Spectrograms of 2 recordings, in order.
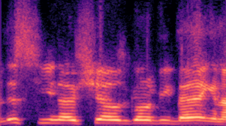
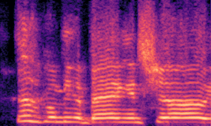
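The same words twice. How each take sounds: First: Said in the usual way. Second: Much higher, louder hype call; hyped announcer promo. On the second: Retold or imitated. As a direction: sell the show like an announcer. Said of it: "I remember I said".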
